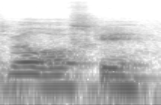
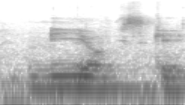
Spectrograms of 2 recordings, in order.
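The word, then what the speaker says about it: Miovski: Aberdeen started well as Milowski. Mate, you can't say his name. Miowski. Miowski. To be fair, I could be wrong, but I think that's how you say it.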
